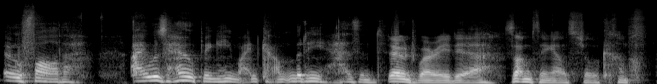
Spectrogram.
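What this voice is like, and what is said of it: Brontë-style period drama character voices. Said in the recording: “This really calls for more Emily Bronte impersonations”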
